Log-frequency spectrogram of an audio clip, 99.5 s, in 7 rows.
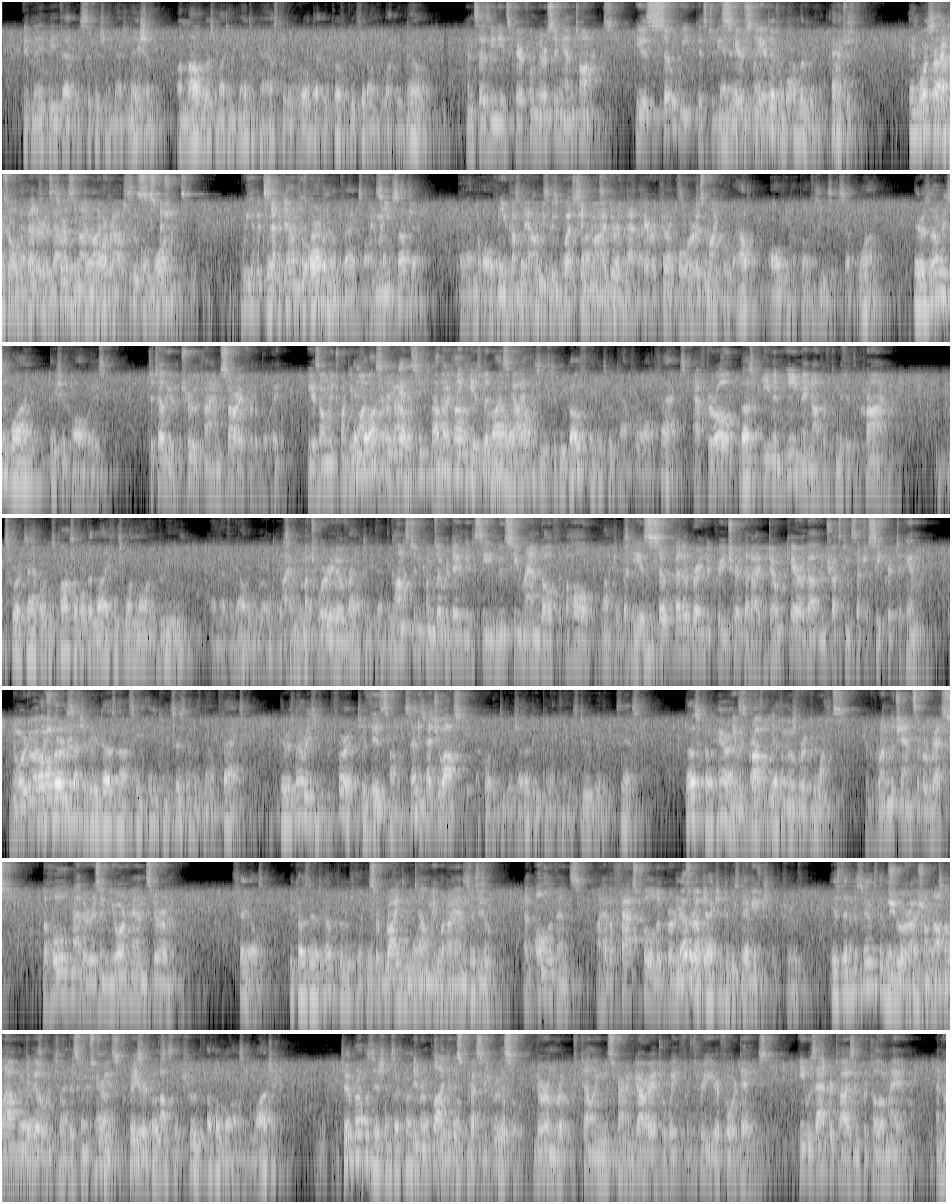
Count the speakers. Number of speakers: two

